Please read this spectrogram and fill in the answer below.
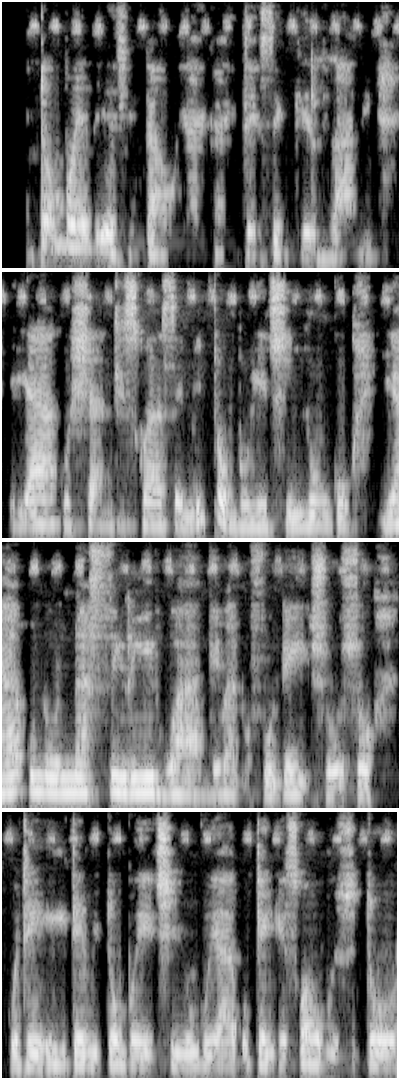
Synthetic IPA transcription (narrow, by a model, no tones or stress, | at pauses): mito̞mbo̞je̞ɗuje̞ʐindaujaikaitaiseɡʱerlanijakuʃandiswase̞mito̞mbo̞je̞t͡ʃijuŋɡujakuno̞nasirirwaŋɡe̞ʋano̞fundaiʐo̞ʐo̞kutiiːte̞mito̞mbo̞je̞t͡ʃijuŋɡujaːkute̞ŋɡe̞swaomuʐito̞ːro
